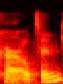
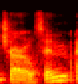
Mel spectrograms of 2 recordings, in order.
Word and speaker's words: Charlton: And shortly after this time, he met and married his wife, Lula Belle Charlton, not Carlton, Charlton. I had to like phonetically write it out because I kept wanting to say Carlton.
